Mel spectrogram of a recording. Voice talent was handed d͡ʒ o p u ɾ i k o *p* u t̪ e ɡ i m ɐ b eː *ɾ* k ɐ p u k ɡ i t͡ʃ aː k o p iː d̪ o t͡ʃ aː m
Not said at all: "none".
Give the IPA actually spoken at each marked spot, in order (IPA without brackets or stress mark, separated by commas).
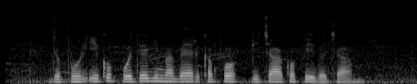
p, ɾ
